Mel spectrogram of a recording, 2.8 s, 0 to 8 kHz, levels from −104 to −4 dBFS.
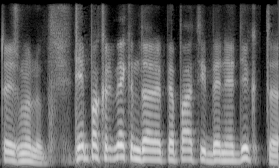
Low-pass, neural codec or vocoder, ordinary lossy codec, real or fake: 7.2 kHz; codec, 24 kHz, 0.9 kbps, WavTokenizer, large speech release; AAC, 48 kbps; fake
